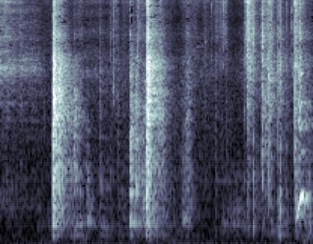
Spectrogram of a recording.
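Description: A deck of oracle cards being shuffled by hand: short sharp slaps and riffles of the cards about a second in, at two seconds, and a quick run of them near the end, when a card jumps out of the deck.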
